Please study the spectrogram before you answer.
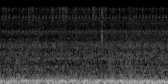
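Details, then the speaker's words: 2010 Toyota Camry 2.5L at idle with cam angle commanded near 22% on the scan tool: low, lumpy idle with an uneven pulsing beat, car shaking; misfires counted on bank 1 cylinders 1 and 2, not spark-related; smooth when revved, cause unconfirmed. "okay but it's been a super rough right now you see the whole cameras everything is shaking you see that right so super rough right now and I'm at 22% super rough"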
